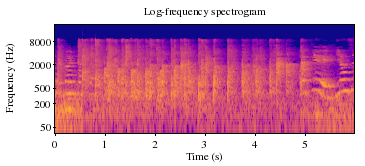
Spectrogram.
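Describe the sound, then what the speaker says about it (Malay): Classroom applause for a student: many hands clapping in a quick, fairly regular rhythm, loud and close, fading out near the end as a voice speaks. "Berikan tepukan kepada."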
